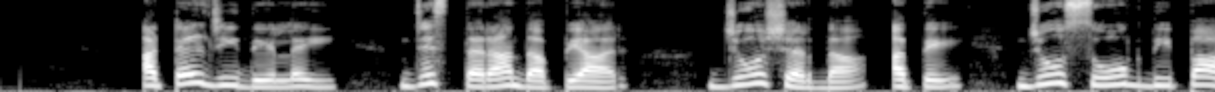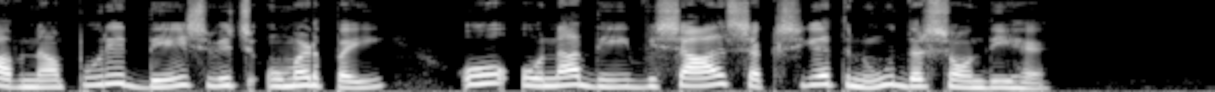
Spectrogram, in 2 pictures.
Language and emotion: Punjabi, neutral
